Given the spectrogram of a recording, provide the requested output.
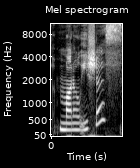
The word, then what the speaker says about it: monoecious: And these are called monoecious? – Monoecious, I believe is how it's pronounced.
